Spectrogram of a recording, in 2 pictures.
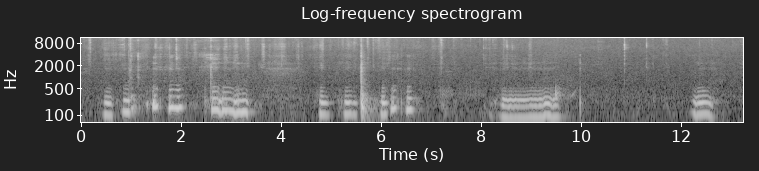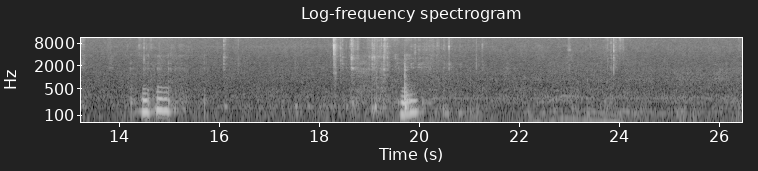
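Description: Small wooden pieces click and tap softly as they are handled.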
